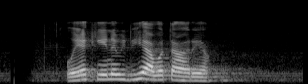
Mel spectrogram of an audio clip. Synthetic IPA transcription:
ojɐkiːnəʋid̪iɦeaʋɐt̪aːɾeja

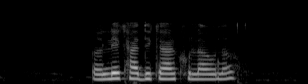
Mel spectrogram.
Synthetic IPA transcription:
lekʰad̪ʱikarkʰulawnʌ

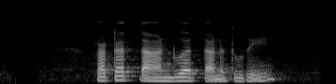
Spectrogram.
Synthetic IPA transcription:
raʈat̪̚d̪aːɳɖuʋat̪ːa̰nət̪uɾeː

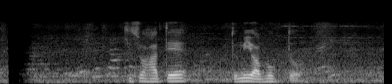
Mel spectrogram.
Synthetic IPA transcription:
kit͡ɕʰuɦat̪et̪umiɔbʱokt̪o

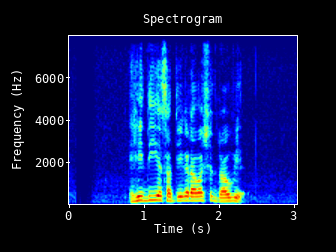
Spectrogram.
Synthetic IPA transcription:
eɦid̪ijəsat̪ijiɡəʈaːʋaʃjəd̪ɾawʋijə

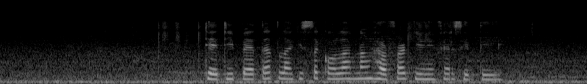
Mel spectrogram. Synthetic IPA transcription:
d̪̥e̤d̪̥i̤pɛt̪ɛt̪laɡ̥isəkolahnaŋɦafart̪ʔunifɛrsit̪i

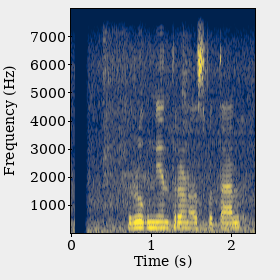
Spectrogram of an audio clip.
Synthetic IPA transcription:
roɡnijʌnt̪rʌɽ̃ʌspʌt̪al

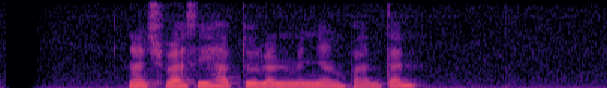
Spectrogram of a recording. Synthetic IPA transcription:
nat͡ʃwasiɦap̚d̪̥olanməɲaŋb̥ant̪ən

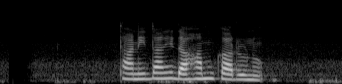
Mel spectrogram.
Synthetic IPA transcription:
t̪anid̪anid̪ɐɦɐmkɐɾunu

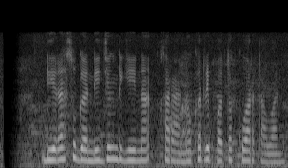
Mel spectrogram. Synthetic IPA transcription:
diɾasuɡandid͡ʒɨŋdiɡinakaɾanɔkɨrdipɔt̪ɔkəwart̪awan

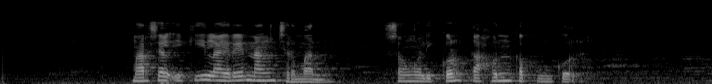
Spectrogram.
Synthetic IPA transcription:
marsɛlʔikilaiɾenaŋd̥ʒ̥ə̤rman | sɔŋɔlikʊrt̪ahʊnkəpuŋkʊr

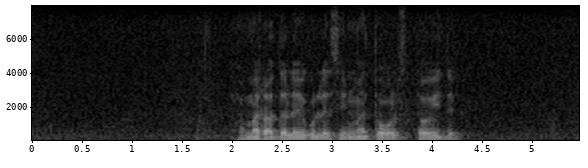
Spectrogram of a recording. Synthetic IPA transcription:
hɛməɾad̪ələjəkulesinmət̪oːlst̪oid̪ə

